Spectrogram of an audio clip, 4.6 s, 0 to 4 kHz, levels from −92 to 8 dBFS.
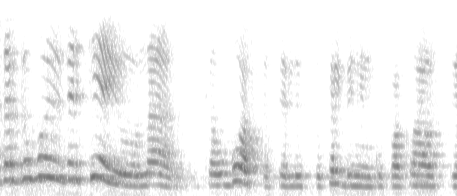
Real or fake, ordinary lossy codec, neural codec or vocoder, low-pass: real; Opus, 24 kbps; none; 3.6 kHz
